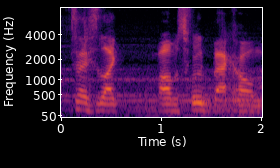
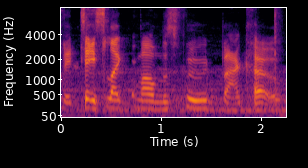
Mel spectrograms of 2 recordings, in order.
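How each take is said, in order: First: It is said in the speaker's ordinary accent. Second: It is said in a put-on British accent. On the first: The speaker calls it wrong. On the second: The speaker calls it right.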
